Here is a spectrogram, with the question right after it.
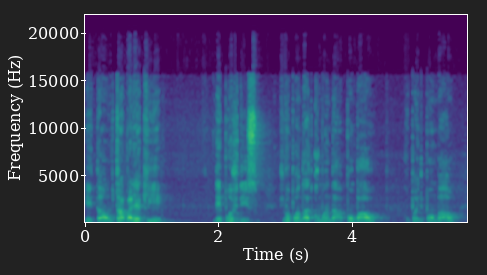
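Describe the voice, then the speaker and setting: This man talks at a fairly quick pace in a medium pitch. His tone is dark and mellow, and somewhat breathy. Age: 40s. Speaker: police officer. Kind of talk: interview. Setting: podcast studio in a barbershop. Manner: hesitant with repetitions.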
